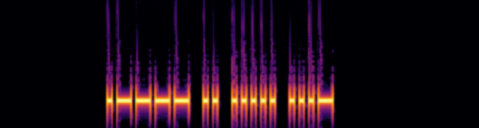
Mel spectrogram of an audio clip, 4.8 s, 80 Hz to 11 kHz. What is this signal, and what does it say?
Morse code, heard as a keyed tone, about 25 wpm, 700 Hz. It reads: 1I5V
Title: Four Challenging Letter-Number Combinations 25wpm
